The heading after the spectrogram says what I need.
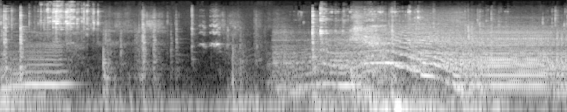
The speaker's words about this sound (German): Da muss eben wieder der Dietrich herhalten. Wartet mal. So.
